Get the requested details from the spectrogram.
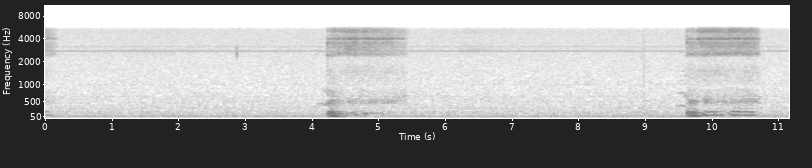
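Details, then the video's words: Jolie, a two-year-old female Labrador Retriever, snoring loudly while asleep: two long noisy rasping breaths about five seconds apart, low rumbling with a hissy upper layer, quiet background between them. "ラブラドール ジョリ 大いびき"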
